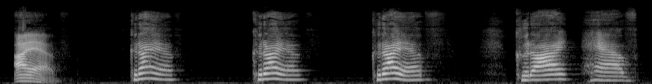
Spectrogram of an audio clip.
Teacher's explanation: the word have, when it comes in the middle of a sentence, it is very possible to cancel the H sound. So, I have can become I have.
